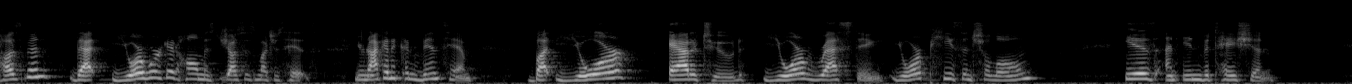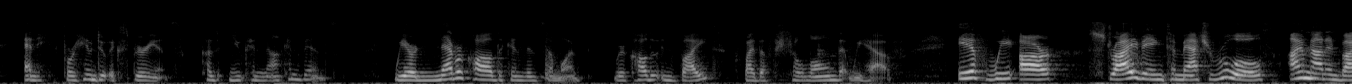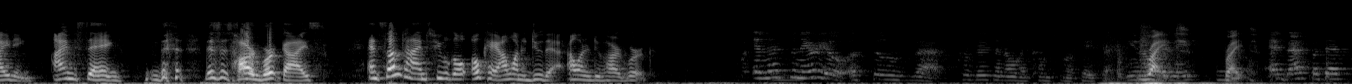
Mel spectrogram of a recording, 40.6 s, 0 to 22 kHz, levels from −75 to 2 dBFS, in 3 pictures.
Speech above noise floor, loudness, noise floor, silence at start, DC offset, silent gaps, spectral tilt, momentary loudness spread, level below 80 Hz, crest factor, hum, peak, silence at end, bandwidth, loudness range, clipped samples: 32 dB; -26 LUFS; -59 dBFS; 0 s; under 0.1%; none; -6 dB/octave; 21 LU; -50 dBFS; 22 dB; none; -6 dBFS; 0.15 s; 7.6 kHz; 16 LU; under 0.1%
